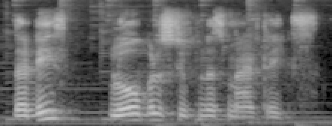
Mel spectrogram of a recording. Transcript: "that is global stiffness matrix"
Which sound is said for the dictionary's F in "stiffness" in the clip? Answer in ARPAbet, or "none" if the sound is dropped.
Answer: P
